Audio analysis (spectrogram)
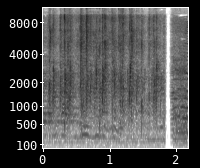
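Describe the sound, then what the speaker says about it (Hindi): Loud applause from a crowd at a school award ceremony, a dense, steady patter of many hands clapping close by, with a brief cut near the end before it resumes. "जोरदार ताली"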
